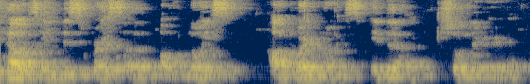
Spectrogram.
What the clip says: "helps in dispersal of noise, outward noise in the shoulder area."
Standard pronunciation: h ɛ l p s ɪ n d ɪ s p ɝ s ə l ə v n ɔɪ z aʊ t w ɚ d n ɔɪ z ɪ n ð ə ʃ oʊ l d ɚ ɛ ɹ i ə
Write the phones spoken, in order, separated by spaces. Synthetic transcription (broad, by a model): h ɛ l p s ɪ n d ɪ s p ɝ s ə n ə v n ɔɪ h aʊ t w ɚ n ɔɪ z ɪ n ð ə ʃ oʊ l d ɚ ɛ ɹ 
